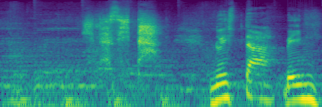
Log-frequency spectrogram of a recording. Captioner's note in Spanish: Susurra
